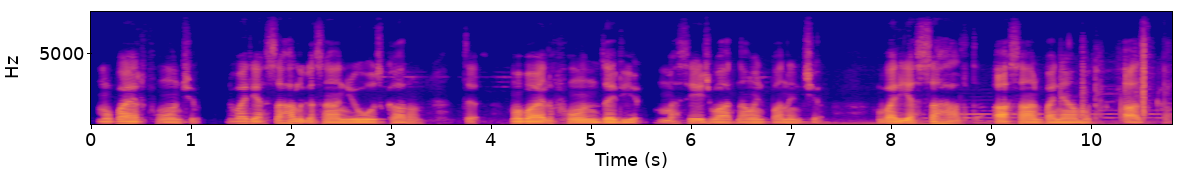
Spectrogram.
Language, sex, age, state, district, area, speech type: Kashmiri, male, 18-30, Jammu and Kashmir, Ganderbal, rural, spontaneous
